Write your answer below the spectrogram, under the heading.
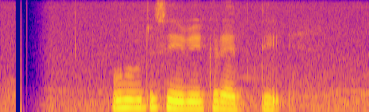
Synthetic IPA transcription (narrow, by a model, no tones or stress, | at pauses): oɦuʋiʈəseːʋeːkəɾæt̪ːe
